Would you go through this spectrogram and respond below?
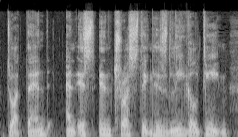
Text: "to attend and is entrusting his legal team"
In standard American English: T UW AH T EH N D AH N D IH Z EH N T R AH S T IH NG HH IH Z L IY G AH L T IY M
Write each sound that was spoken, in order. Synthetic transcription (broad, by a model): T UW AH T EH N D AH N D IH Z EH N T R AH S T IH NG HH IH Z L IY G AH L T IY M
